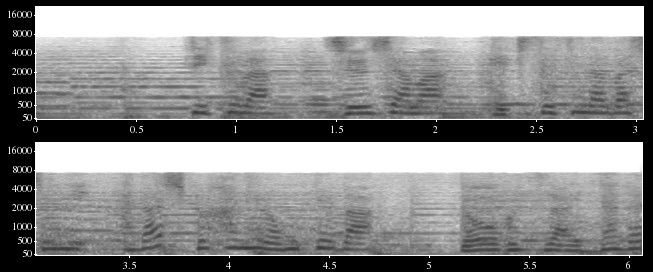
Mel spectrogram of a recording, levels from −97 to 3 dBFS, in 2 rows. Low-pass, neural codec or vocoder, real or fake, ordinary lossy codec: 7.2 kHz; codec, 16 kHz in and 24 kHz out, 1 kbps, XY-Tokenizer; fake; AAC, 32 kbps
